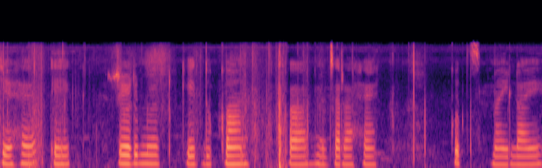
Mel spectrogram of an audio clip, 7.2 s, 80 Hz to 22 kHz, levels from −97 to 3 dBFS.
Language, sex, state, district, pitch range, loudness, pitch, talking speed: Hindi, female, Rajasthan, Bikaner, 185-200 Hz, -26 LUFS, 190 Hz, 90 wpm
